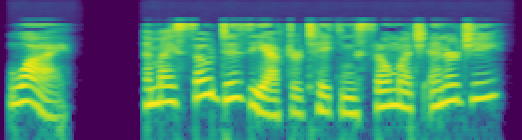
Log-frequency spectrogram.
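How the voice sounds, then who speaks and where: A woman's voice: medium pitch, sing-song, brisk, dark tone, no room sound, muffled recording, pitched above the performer's own voice. A woman voicing an anxious, curious young heroine with an earnest, questioning manner in an audiobook. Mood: troubled.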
